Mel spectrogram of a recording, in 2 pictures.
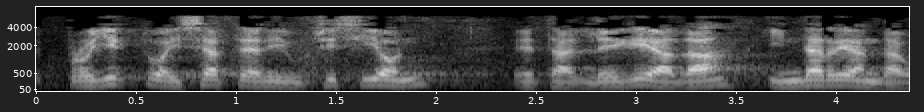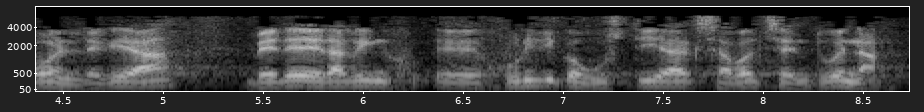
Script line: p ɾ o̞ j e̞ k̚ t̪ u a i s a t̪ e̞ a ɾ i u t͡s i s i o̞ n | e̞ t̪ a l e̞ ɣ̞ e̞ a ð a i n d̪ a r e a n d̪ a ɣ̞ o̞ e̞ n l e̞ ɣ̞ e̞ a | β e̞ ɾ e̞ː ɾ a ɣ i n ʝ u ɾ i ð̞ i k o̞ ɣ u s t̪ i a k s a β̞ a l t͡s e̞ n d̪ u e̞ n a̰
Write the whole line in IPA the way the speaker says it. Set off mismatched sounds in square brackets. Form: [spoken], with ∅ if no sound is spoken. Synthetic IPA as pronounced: p ɾ o̞ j e̞ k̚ t̪ u a i s a t̪ e̞ a ɾ i u t͡s i s i o̞ n | e̞ t̪ a l e̞ ɣ̞ e̞ a ð a i n d̪ a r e a n d̪ a ɣ̞ o̞ e̞ n l e̞ ɣ̞ e̞ a | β e̞ ɾ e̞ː ɾ a ɣ i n ʝ u ɾ i ð̞ i k o̞ ɣ u s t̪ i a k s a β̞ a l t͡s e̞ n d̪ u e̞ n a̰

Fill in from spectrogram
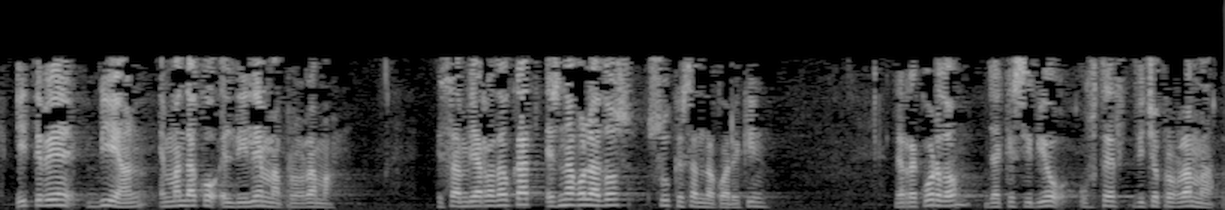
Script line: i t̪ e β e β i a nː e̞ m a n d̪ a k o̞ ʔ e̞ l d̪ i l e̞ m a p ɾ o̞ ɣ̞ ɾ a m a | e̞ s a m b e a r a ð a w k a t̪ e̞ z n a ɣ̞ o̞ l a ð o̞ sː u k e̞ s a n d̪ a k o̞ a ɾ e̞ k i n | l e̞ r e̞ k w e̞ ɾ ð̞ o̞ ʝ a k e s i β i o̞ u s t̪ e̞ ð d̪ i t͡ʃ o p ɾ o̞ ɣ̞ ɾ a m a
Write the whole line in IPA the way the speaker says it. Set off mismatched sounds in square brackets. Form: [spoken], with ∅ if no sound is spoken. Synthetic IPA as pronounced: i t̪ e β e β i a [n] e̞ m a n d̪ a k o̞ ʔ e̞ l d̪ i l e̞ m a p ɾ o̞ ɣ̞ ɾ a m a | e̞ s a m b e a r a ð a w k a t̪ e̞ z n a ɣ̞ o̞ l a ð o̞ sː u k e̞ s a n d̪ a k o̞ a ɾ e̞ k i n | l e̞ r e̞ k w e̞ ɾ ð̞ o̞ ʝ a k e s i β i o̞ u s t̪ e̞ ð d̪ i t͡ʃ o p ɾ o̞ ɣ̞ ɾ a m a

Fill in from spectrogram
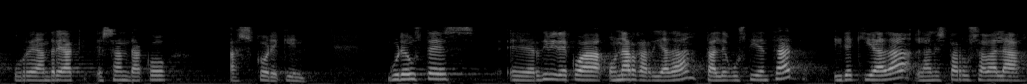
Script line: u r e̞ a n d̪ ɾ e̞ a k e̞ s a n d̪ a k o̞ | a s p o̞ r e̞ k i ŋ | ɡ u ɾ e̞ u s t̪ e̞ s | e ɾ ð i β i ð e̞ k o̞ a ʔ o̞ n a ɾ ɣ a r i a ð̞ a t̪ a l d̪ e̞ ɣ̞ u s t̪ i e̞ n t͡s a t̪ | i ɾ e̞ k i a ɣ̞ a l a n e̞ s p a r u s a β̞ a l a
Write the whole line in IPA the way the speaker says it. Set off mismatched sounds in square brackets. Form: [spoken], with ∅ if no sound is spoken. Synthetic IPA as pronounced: u r e̞ a n d̪ ɾ e̞ a k e̞ s a n d̪ a k o̞ | a s [k] o̞ [ɾ] e̞ k i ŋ | ɡ u ɾ e̞ u s t̪ e̞ s | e ɾ ð i β i ð e̞ k o̞ a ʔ o̞ n a ɾ ɣ a r i a ð̞ a t̪ a l d̪ e̞ ɣ̞ u s t̪ i e̞ n t͡s a t̪ | i ɾ e̞ k i a [ð̞] a l a n e̞ s p a r u s a β̞ a l a

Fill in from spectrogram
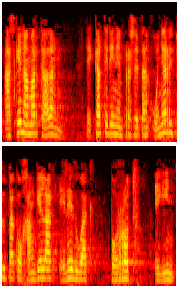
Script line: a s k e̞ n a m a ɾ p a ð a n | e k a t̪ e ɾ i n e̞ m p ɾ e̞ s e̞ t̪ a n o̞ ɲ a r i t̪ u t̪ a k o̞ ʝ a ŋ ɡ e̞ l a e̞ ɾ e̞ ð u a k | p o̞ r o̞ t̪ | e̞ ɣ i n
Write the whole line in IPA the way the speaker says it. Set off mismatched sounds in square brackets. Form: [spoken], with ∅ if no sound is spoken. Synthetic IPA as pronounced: a s k e̞ n a m a ɾ [k] a ð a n | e k a t̪ e ɾ i n e̞ m p ɾ e̞ s e̞ t̪ a n o̞ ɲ a r i t̪ u t̪ a k o̞ ʝ a ŋ ɡ e̞ l a e̞ ɾ e̞ ð u a k | p o̞ r o̞ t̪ | e̞ ɣ i n

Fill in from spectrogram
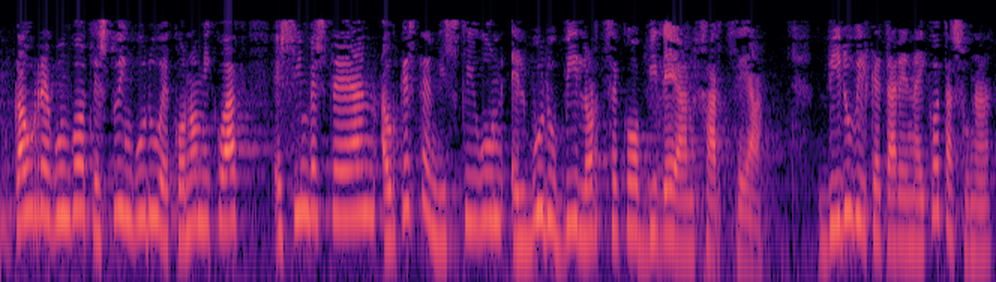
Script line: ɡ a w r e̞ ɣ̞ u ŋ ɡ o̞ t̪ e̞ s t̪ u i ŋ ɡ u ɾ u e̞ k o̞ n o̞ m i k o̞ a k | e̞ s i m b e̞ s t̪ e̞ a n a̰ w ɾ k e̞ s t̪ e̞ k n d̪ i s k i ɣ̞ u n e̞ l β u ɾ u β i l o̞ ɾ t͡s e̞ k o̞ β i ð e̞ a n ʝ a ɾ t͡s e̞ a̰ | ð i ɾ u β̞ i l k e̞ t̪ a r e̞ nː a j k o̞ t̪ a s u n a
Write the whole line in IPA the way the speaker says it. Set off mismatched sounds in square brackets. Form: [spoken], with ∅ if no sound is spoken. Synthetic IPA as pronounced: ɡ a w r e̞ ɣ̞ u ŋ ɡ o̞ t̪ e̞ s t̪ u i ŋ ɡ u ɾ u e̞ k o̞ n o̞ m i k o̞ a k | e̞ s i m b e̞ s t̪ e̞ a n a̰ w ɾ k e̞ s t̪ e̞ [∅] n d̪ i s k i ɣ̞ u n e̞ l β u ɾ u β i l o̞ ɾ t͡s e̞ k o̞ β i ð e̞ a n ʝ a ɾ t͡s e̞ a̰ | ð i ɾ u β̞ i l k e̞ t̪ a [ɾ] e̞ [n] a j k o̞ t̪ a s u n a

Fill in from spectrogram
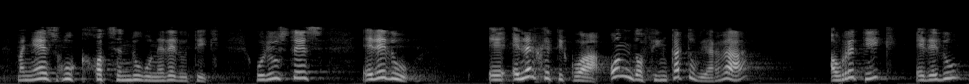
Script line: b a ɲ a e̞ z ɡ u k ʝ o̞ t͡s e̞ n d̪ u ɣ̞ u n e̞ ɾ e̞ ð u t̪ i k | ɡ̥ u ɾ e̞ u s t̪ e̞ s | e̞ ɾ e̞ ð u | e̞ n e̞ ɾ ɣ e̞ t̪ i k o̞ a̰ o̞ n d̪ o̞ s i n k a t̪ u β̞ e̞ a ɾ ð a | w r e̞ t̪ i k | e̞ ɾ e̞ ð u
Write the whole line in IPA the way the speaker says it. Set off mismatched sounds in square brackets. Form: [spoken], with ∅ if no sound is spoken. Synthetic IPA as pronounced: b a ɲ a e̞ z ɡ u k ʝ o̞ t͡s e̞ n d̪ u ɣ̞ u n e̞ ɾ e̞ ð u t̪ i k | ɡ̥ u ɾ e̞ u s t̪ e̞ s | e̞ ɾ e̞ ð u | e̞ n e̞ ɾ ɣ e̞ t̪ i k o̞ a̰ o̞ n d̪ o̞ [f] i [ŋ] k a t̪ u β̞ e̞ a ɾ ð a | w r e̞ t̪ i k | e̞ ɾ e̞ ð u

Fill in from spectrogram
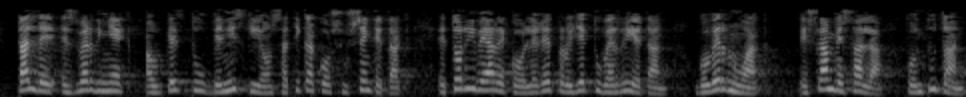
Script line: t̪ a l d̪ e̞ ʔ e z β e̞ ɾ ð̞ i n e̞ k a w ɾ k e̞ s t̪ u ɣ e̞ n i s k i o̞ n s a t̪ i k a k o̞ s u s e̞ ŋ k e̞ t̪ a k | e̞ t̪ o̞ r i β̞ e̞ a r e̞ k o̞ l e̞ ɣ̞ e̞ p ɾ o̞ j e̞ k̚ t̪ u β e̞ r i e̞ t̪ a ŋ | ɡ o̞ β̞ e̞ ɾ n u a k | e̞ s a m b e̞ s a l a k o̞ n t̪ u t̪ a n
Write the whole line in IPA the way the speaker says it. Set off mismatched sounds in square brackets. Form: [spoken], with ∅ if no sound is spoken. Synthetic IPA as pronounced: t̪ a l d̪ e̞ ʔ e z β e̞ ɾ ð̞ i [ɲ] e̞ k a w ɾ k e̞ s t̪ u ɣ e̞ n i s k i o̞ n s a t̪ i k a k o̞ s u s e̞ ŋ k e̞ t̪ a k | e̞ t̪ o̞ r i β̞ e̞ a r e̞ k o̞ l e̞ ɣ̞ e̞ p ɾ o̞ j e̞ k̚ t̪ u β e̞ r i e̞ t̪ a ŋ | ɡ o̞ β̞ e̞ ɾ n u a k | e̞ s a m b e̞ s a l a k o̞ n t̪ u t̪ a n

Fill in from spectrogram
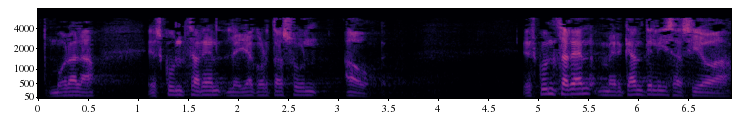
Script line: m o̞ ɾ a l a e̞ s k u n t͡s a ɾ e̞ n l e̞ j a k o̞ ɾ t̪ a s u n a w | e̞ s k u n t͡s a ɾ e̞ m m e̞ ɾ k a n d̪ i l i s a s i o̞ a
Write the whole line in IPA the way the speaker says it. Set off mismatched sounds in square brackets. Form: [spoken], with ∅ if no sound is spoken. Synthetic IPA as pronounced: m o̞ ɾ a l a e̞ s k u n t͡s a ɾ e̞ n l e̞ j a k o̞ ɾ t̪ a s u n a w | e̞ s k u n t͡s a ɾ e̞ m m e̞ ɾ k a n [t̪] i l i s a s i o̞ a

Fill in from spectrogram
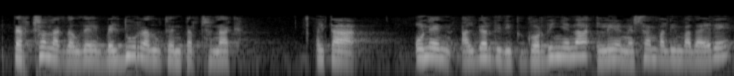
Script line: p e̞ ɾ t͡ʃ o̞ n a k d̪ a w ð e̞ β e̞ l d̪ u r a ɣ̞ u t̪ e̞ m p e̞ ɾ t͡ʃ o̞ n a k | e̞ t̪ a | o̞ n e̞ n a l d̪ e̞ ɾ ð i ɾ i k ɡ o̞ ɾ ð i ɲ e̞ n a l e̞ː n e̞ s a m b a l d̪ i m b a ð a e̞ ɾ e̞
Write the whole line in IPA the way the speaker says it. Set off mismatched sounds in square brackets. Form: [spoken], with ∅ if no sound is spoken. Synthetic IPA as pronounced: p e̞ ɾ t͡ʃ o̞ n a k d̪ a w ð e̞ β e̞ l d̪ u r a [ð̞] u t̪ e̞ m p e̞ ɾ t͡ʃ o̞ n a k | e̞ t̪ a | o̞ n e̞ n a l d̪ e̞ ɾ ð i ɾ i k ɡ o̞ ɾ ð i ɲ e̞ n a l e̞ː n e̞ s a m b a l d̪ i m b a ð a e̞ ɾ e̞

